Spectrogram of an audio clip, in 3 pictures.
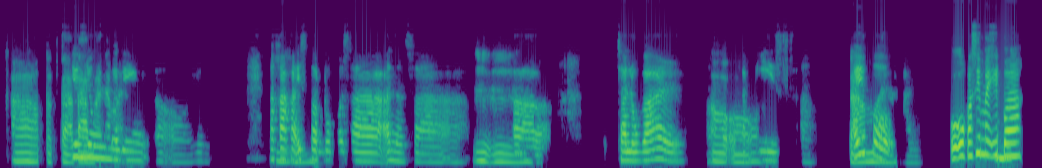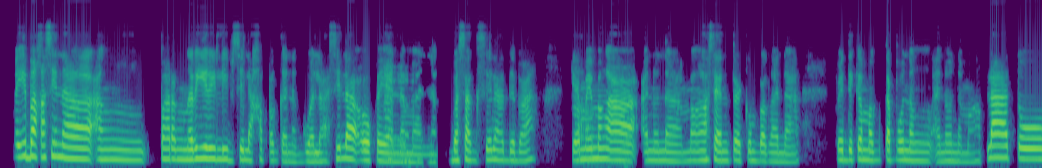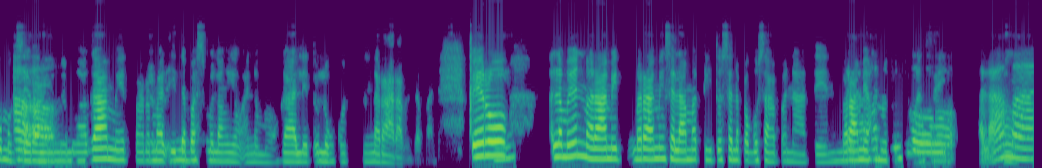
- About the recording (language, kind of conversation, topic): Filipino, unstructured, Paano mo hinaharap ang mga negatibong damdamin tulad ng galit o lungkot?
- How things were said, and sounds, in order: distorted speech; static; unintelligible speech; unintelligible speech; tapping; unintelligible speech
